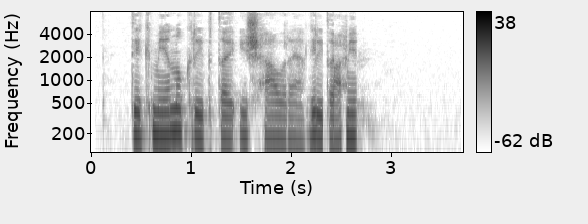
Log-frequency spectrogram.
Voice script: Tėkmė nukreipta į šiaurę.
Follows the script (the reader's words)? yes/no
no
